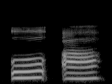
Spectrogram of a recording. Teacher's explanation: कंठ्य स्थानातून उच्चारले जाणारे स्वर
